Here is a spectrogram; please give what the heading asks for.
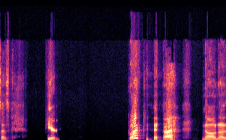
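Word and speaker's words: Pierre: It's pronounced as Pier. What? No. No. It's so so Yeah, it's it's so dumb. So, it's it's spelled P I E R R E and but it's pronounced pier.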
